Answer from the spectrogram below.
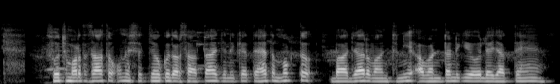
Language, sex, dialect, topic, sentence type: Hindi, male, Kanauji Braj Bhasha, banking, statement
